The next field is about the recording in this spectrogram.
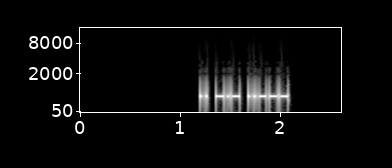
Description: Morse code, heard as a keyed tone, about 44 wpm, 700 Hz. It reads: IK2
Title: Callsign Prefixes for Top 50 DXCC - 45wpm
